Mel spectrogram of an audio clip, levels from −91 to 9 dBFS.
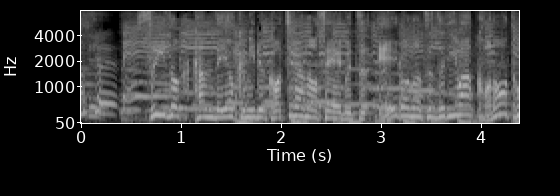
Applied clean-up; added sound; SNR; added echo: none; Wind instrument, woodwind instrument; 16 dB; none.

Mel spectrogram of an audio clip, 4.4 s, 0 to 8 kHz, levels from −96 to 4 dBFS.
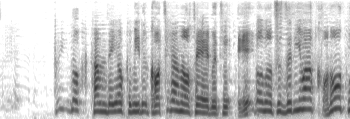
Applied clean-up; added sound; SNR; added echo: neural mask model DeepFilterNet 3.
